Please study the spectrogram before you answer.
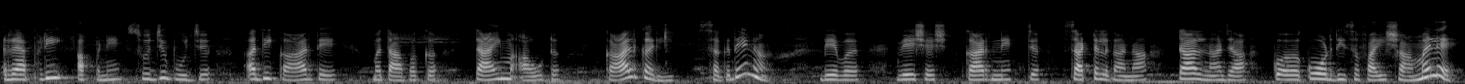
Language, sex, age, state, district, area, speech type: Dogri, female, 45-60, Jammu and Kashmir, Udhampur, rural, read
